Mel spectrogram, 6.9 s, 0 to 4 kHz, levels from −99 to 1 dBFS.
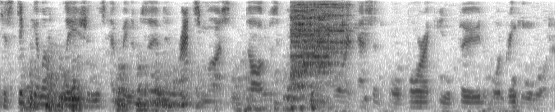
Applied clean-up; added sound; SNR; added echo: classical method log-MMSE.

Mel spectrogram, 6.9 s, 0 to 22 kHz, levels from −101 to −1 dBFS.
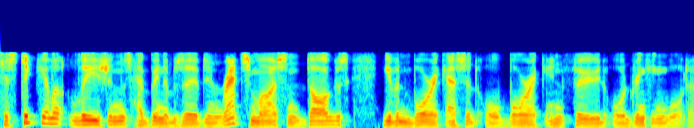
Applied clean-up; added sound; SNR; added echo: none; none; none; none.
